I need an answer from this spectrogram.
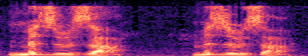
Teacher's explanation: when the schwa is in the first position of a word it makes a short sort of a half vowel sound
